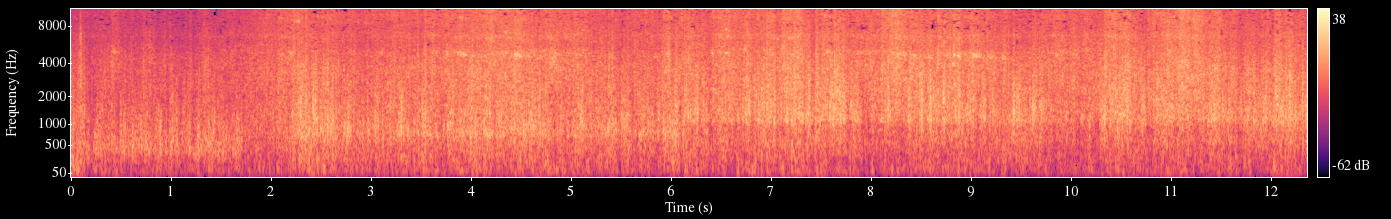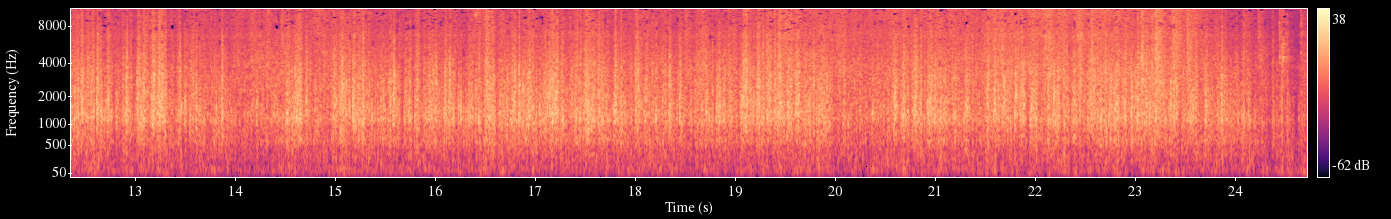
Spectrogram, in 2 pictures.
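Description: Rail noise heard from the open doorway of a moving passenger train as a long container freight train clatters past on the next track, the sound a dense, steady rush of wheels and wagons. A faint high squeal rides over it for a few seconds about four seconds in.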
